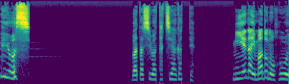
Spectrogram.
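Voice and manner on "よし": higher, punchy victory shout; triumphant cry. Acted. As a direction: celebrate the win. Victory after choking him out.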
